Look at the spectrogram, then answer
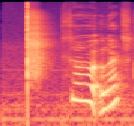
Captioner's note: clap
